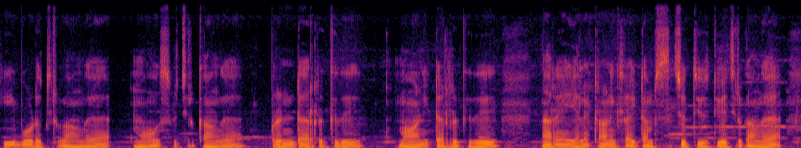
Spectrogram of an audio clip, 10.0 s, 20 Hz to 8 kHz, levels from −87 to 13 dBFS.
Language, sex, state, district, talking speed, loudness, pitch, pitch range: Tamil, male, Tamil Nadu, Kanyakumari, 85 wpm, -19 LUFS, 110 Hz, 105-120 Hz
